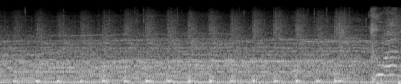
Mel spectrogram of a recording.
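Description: Live rock band playing an instrumental passage: sustained chords over a steady drum beat. Near the end the band breaks off the groove and a new section begins.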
